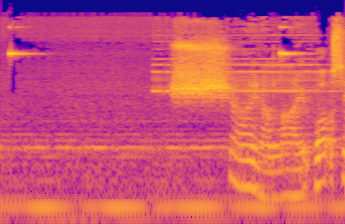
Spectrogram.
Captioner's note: beeping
